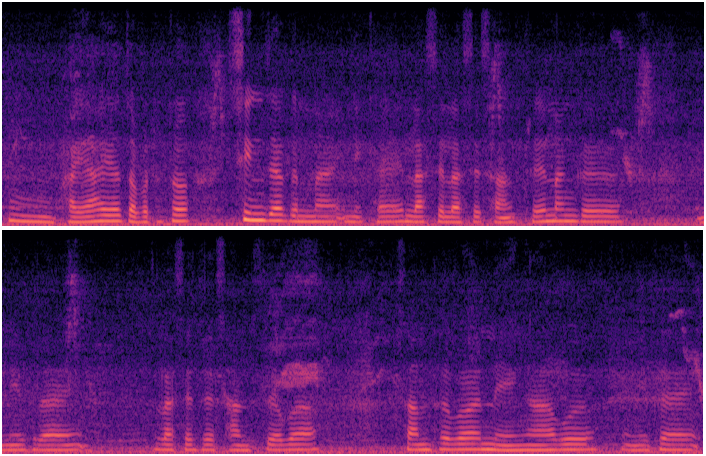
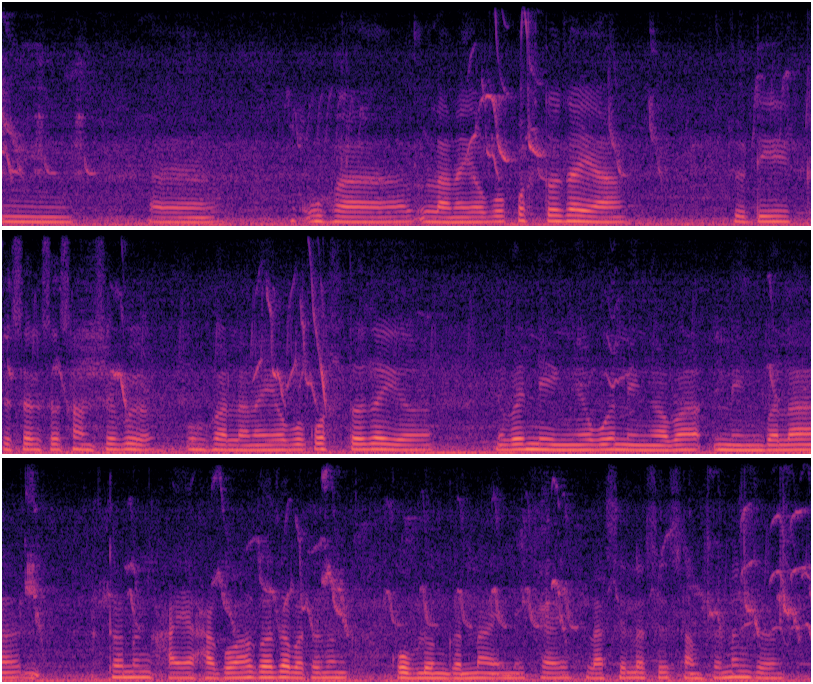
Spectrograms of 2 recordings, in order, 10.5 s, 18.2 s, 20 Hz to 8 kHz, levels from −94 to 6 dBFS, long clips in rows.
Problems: constant background noise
